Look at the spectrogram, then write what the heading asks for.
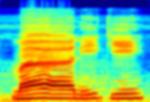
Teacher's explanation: Pada bacaan Maliki di lafal ma ada hukum tajwid berupa mad th'i yaitu adanya fathah bertemu dengan alif panjangnya dua harakat maliki. Kemudian kaf di sini ada huruf kasrahnya maka sempurnakan kafnya jangan seakan-akan diputus. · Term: mad tabi'i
